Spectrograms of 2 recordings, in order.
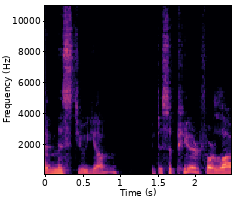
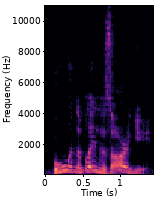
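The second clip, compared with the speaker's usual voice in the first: much higher cranky codger; a higher, sillier take on the old uncle; squeaky old uncle; 12 semitones higher than usual. Acted. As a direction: squeal it like a doddering hermit. Rereads Gerhard's line higher.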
